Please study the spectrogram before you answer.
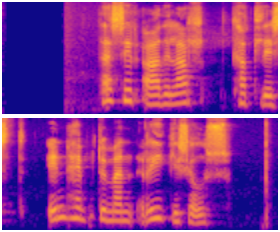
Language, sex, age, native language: Icelandic, female, 40-49, Icelandic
